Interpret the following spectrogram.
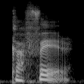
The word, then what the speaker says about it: kaphar: lugares del Antiguo Testamento es equivalente al hebreo cafer k a p h a r que significa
